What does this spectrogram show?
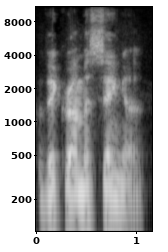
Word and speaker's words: Wickramasinghe: know that vicr singer although starting with a W is pronounced as if it starts with a V just think Vagner um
